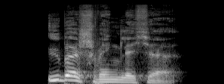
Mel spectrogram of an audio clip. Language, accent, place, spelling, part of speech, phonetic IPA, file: German, Germany, Berlin, überschwängliche, adjective, [ˈyːbɐˌʃvɛŋlɪçə], De-überschwängliche.ogg
- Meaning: inflection of überschwänglich: 1. strong/mixed nominative/accusative feminine singular 2. strong nominative/accusative plural 3. weak nominative all-gender singular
